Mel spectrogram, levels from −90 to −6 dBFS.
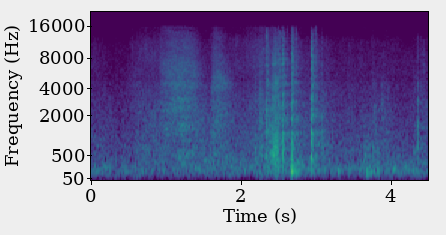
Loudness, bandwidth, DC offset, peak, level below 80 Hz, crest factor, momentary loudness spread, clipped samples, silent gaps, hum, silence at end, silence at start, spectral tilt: -45 LUFS; 16 kHz; under 0.1%; -18 dBFS; -84 dBFS; 30 dB; 16 LU; under 0.1%; none; none; 0 s; 0 s; -3 dB/octave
